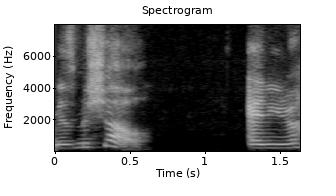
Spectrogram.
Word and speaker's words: Michelle: gets mispronounced so often you know what gets mispronounced even more than that shell you know how many times i've gotten shelley chalet chell like okay whatever your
